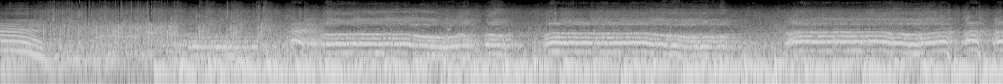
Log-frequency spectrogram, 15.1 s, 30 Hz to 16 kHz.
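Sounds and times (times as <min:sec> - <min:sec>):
steady drum beat: 0:02.3 - 0:15.0
voices singing held notes: 0:02.5 - 0:15.0.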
